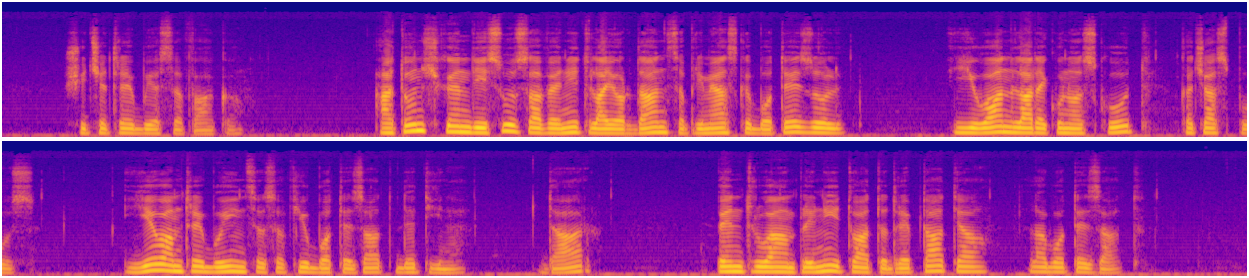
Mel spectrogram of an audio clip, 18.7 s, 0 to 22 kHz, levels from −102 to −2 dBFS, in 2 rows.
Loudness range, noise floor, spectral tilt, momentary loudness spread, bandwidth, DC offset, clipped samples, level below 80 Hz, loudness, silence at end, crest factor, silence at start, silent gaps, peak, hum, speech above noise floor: 6 LU; -49 dBFS; -6.5 dB/octave; 14 LU; 12.5 kHz; under 0.1%; under 0.1%; -48 dBFS; -18 LUFS; 0.8 s; 16 dB; 0.5 s; none; -4 dBFS; none; 32 dB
